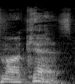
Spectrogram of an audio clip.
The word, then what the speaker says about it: Marques: We had to check the pronunciation. Potato. But we know it's Marques, okay? Because we saw someone call him that, and he did not. We did like 4 searches to just make sure we get the name right.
